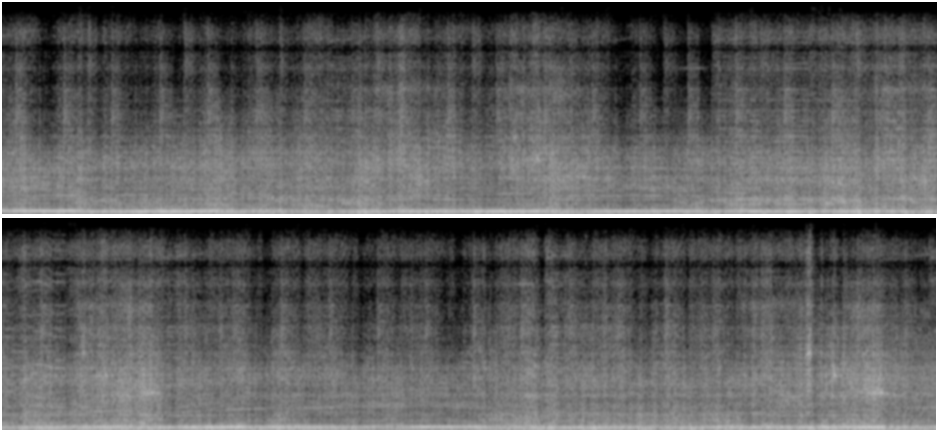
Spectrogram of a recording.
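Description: Tyres screech while a car drifts around bends.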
